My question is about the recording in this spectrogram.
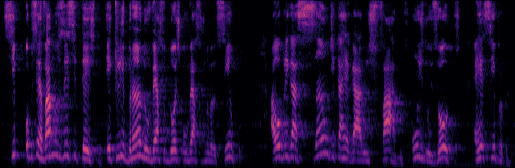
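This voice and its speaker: A man preaching a sermon, reading scripture slowly and with emphasis. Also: fairly high pitch, expressive, darkish tone. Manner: slow emphatic scripture reading, measured delivery.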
